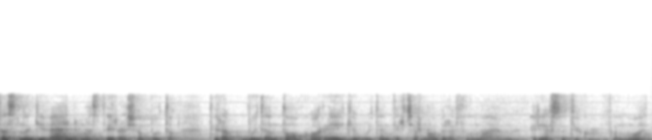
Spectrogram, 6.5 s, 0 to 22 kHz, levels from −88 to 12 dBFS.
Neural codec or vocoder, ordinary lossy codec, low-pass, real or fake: none; MP3, 64 kbps; 7.2 kHz; real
